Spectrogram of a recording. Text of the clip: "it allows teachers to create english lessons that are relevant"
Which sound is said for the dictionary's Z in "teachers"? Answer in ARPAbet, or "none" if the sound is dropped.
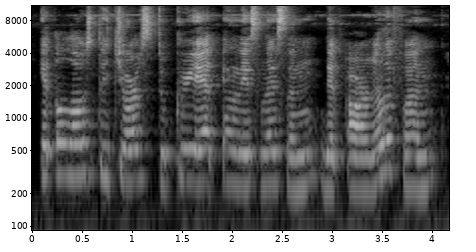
S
